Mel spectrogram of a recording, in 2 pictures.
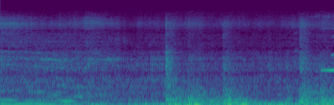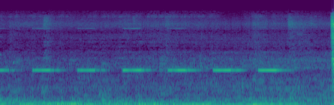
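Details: Waste-hauler diesel truck reversing near an elementary school. Evenly spaced high beeps about once a second sound over the rumbling engine; the normal backup alarm is working.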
